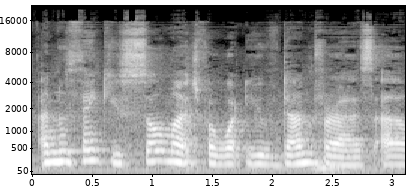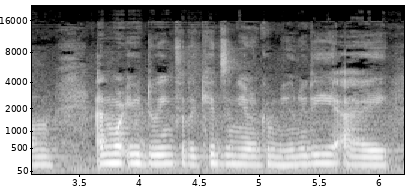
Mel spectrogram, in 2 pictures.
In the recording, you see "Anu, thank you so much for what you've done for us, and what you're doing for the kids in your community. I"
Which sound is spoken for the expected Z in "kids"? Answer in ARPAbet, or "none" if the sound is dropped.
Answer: Z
